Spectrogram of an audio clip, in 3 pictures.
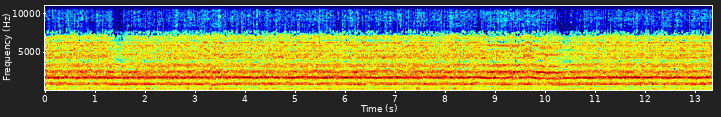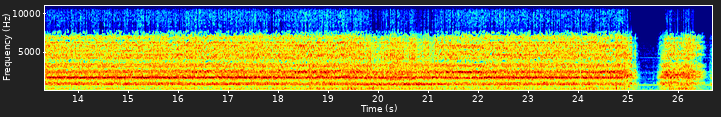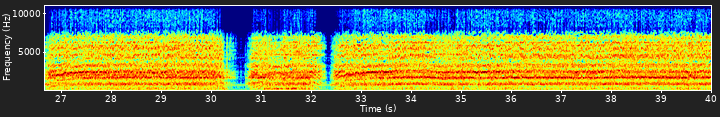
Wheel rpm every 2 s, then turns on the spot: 230, 230, 230, 230, 220, 230, 240, 230, 230, 230, 220, 230, 140, 150, 200, 140, 160, 220, 230, 230.
none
